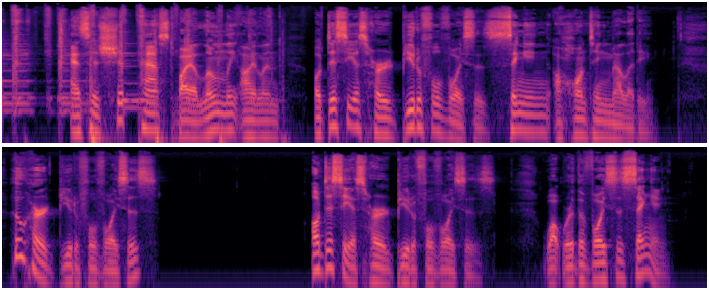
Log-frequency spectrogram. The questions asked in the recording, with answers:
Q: Who heard beautiful voices?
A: Odysseus heard beautiful voices.

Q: What were the voices singing?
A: The voices were singing a haunting melody.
